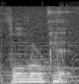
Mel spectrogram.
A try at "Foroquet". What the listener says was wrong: Ket. Not quet. I realized there's a Q.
